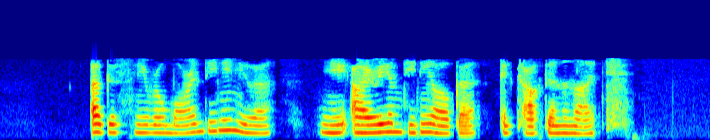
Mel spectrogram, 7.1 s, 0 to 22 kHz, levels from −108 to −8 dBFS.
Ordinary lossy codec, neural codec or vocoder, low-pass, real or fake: AAC, 16 kbps; none; 7.2 kHz; real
